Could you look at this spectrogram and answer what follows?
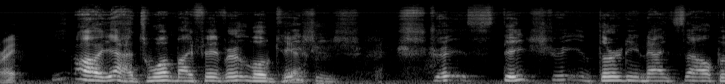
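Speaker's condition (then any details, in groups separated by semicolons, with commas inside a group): Cerebral palsy; from birth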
